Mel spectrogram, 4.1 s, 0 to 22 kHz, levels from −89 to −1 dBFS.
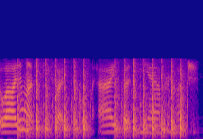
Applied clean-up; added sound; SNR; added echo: none; Tools; -2 dB; none.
